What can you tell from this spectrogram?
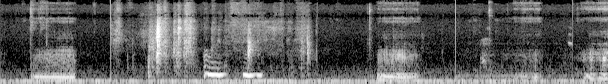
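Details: A relaxed, sleeping black-and-tan Chihuahua gives a run of snores: raspy breaths mixed with small whistling squeaks, coming roughly every second or two, over a low continuous hum.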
